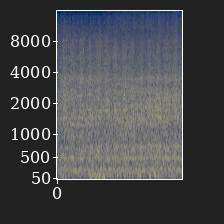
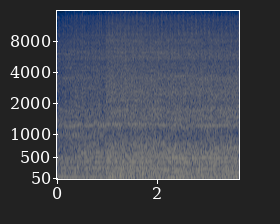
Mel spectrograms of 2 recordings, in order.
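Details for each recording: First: BMW E31 850i V12, just restarted after ten years of neglect, idling with a fast light chattering rattle over a smooth idle, from the timing chain tensioner. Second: BMW E31 850i V12, revived after ten years stored, idling smooth and steady after the timing chain tensioner was reinstalled; no tapping builds up past 20–30 seconds, the chain noise is fixed.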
